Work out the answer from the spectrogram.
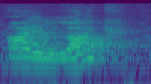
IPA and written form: aɪ ˈlaɪk (I like)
